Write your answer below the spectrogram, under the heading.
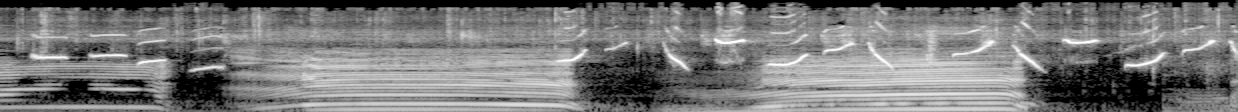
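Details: Morning herd of dozens of cows coming down the hills: two long loud moos of about one and a half seconds each, rich and slightly rising, with sharp high bird chirps scattered around them.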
